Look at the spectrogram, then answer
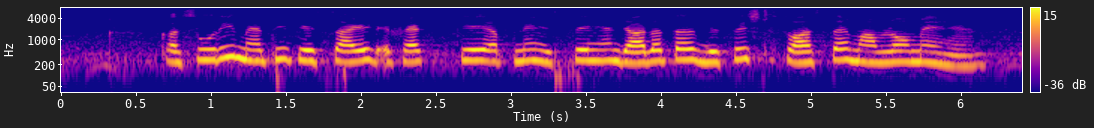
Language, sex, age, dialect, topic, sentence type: Hindi, female, 18-24, Kanauji Braj Bhasha, agriculture, statement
